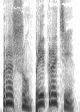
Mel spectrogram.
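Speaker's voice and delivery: high, loud plea; changed tone, pleading. A narrator's reading. Noblewoman now asks Maxim to stop, urgent plea. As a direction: beg him to stop, urgently. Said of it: "её тон изменился".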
